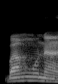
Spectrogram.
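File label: "bangunan", Malay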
